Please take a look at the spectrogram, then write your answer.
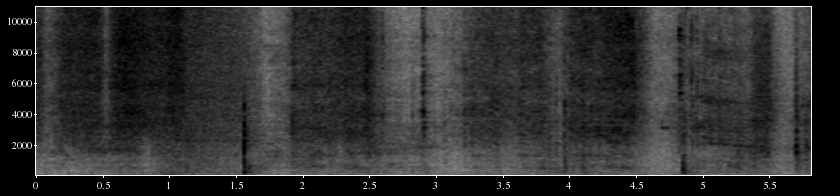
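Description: A hand plane shaves a wooden drawer bottom, giving a close, continuous rasping scrape with a few sharp clicks as the blade catches, and no voices.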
